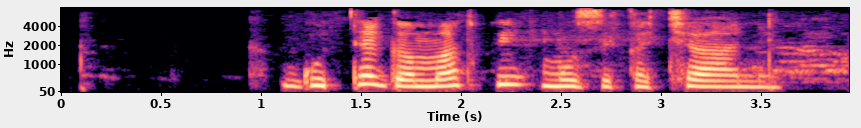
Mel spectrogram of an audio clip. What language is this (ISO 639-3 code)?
kin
